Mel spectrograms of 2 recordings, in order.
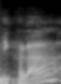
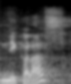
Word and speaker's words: Nicolas: So I'm Nicolas with a silent S, not Nicolas.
